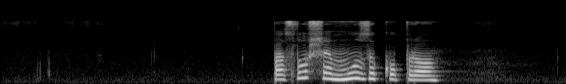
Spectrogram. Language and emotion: Russian, neutral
